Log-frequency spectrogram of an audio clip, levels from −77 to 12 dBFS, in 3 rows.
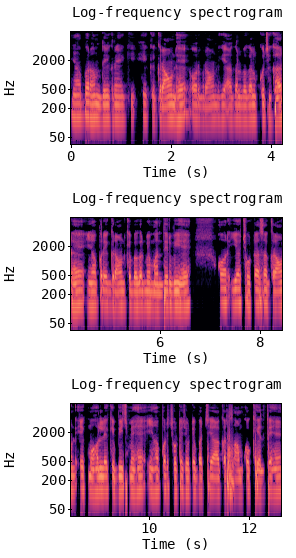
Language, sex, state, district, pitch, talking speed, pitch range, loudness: Hindi, male, Bihar, Jahanabad, 120 Hz, 230 wpm, 115-120 Hz, -15 LUFS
